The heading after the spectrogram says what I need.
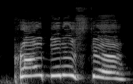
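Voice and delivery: very high, slow anxious call; fluttery call. A narrator's reading. Miss Lark calls from the tree, very high call. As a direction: call out in a fluster. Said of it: "called Miss Lark again".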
